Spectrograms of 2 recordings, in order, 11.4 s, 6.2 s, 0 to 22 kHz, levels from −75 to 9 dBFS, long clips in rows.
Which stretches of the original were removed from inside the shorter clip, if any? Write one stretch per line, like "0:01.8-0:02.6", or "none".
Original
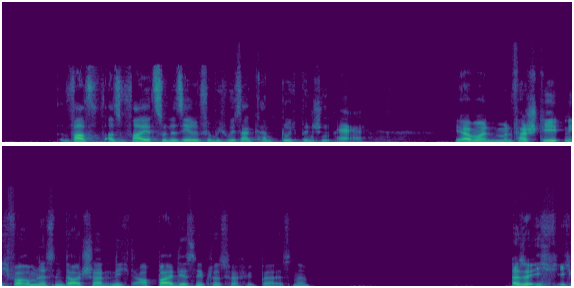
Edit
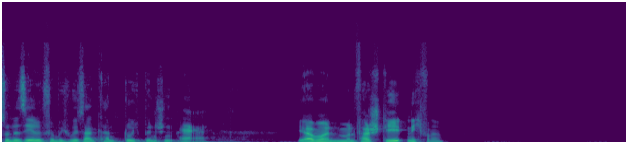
0:05.8-0:08.6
